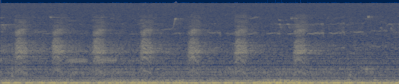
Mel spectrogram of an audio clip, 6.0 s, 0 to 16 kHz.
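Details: Eagle calling at its nest after arriving with a fish, calling from the prow: a run of about eight harsh, broad squealing bursts, roughly one every 0.6 seconds, over a steady low rumble.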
